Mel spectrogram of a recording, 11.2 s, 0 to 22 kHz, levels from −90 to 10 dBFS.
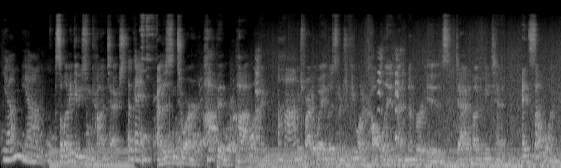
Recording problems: off-mic speech; far
room echo; slight; dies away in 0.3 s
squashed, flat; somewhat
animal sounds; loud; throughout; 7 dB below the speech
electrical hum; noticeable; from 1 to 2.5 s, from 4.5 to 7.5 s and from 9 s on; 50 Hz, 15 dB below the speech
jangling keys; faint; at 3 s; peak 10 dB below the speech

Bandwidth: 15 kHz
